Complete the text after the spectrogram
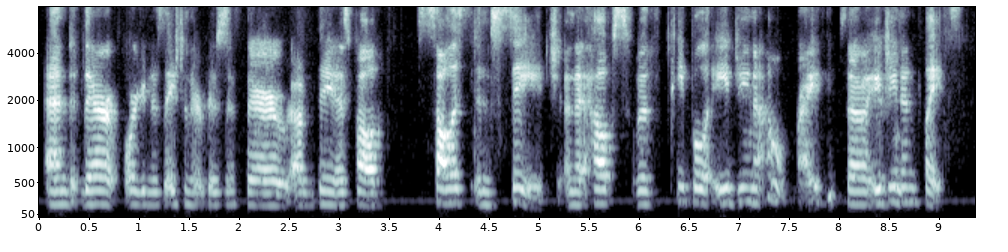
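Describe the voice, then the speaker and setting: Woman with mid-pitched voice, informal host. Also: little pitch movement, moderate pace, a bit bright, rough recording. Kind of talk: casual group discussion.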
